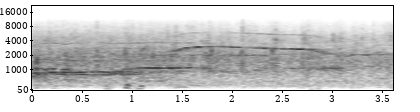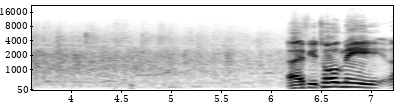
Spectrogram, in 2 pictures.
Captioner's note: applause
